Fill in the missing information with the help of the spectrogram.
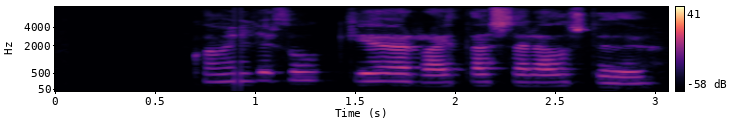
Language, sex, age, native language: Icelandic, female, 12, Icelandic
